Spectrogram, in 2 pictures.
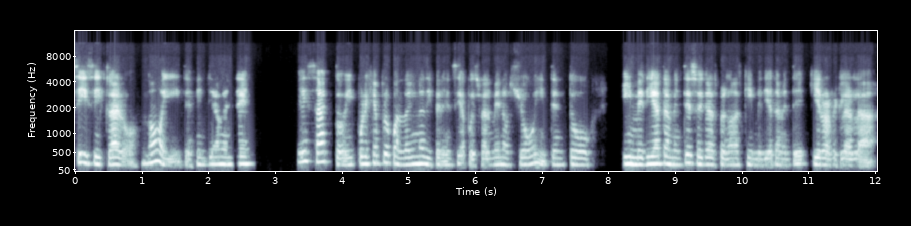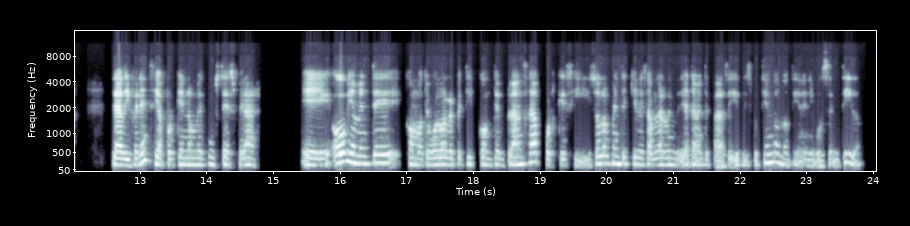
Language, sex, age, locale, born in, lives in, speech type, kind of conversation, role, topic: Spanish, female, 50-54, es-MX, Mexico, Mexico, conversation, unstructured, none, ¿Cómo manejas las diferencias en una relación?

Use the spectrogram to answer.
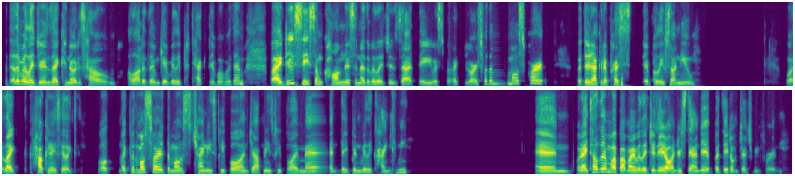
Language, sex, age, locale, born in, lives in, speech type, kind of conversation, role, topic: English, female, 25-29, en-US, United States, United States, conversation, unstructured, none, What makes people so protective of their religious beliefs?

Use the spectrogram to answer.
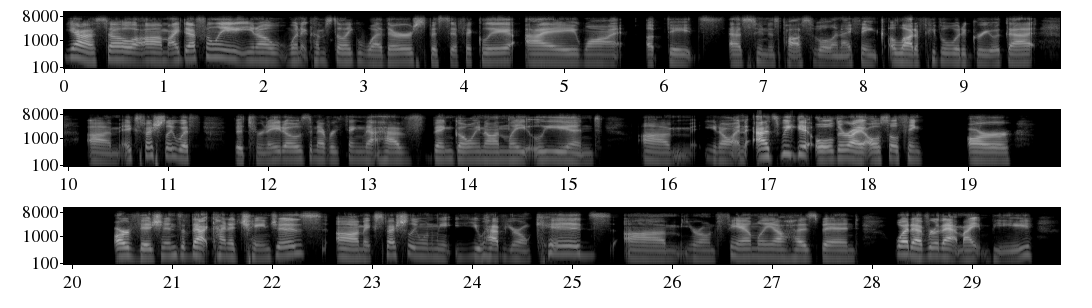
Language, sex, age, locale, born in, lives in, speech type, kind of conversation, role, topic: English, female, 25-29, en-US, United States, United States, conversation, unstructured, none, What is your go-to way to keep up with local government decisions and neighborhood updates?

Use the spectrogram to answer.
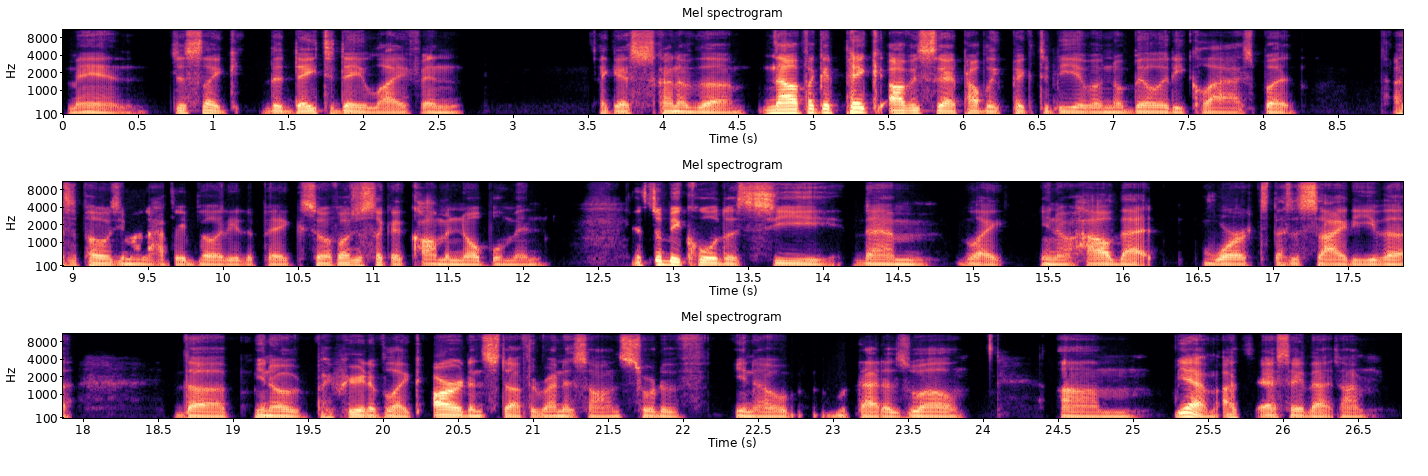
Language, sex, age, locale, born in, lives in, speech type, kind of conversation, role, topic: English, male, 18-19, en-US, Canada, United States, conversation, unstructured, none, Would you rather travel back in time or see the future?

